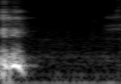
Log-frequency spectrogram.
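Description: A single short, breathy cough burst fades quickly into quiet room noise, a cough from an adult with a tracheostomy.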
